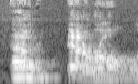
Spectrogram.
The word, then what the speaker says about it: Adderall: And Deborah, you might want to pronounce this word because I probably will get it wrong. Adderall, is that it?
